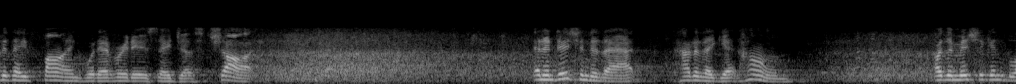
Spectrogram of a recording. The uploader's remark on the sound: Live at Carnegie Hall. Recorded live on October 22, 2002, in New York City.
